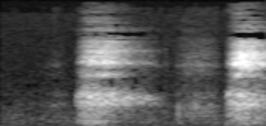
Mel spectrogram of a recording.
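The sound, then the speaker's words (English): A person forcefully huffs two hot, angry breaths through the nose in imitation of anger, each a loud, hissing burst under a second long, with a brief pause between them and no talking. “The word here for anger is a word that means hot breathing.”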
